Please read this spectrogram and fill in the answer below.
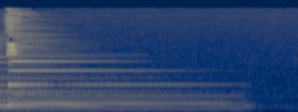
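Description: Acoustic guitar in standard tuning: the high E string is plucked, and all six open strings ring together and slowly fade. The ringing stops abruptly shortly before the end.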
